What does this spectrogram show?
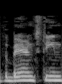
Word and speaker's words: Berenstain: there's a song and they don't say Berenstain it's The Berenstein Bears that's how they say it how do you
